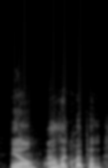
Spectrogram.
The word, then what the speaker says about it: Aliquippa: Aliquippa. But Aliquippa's in Pennsylvania, and and we'll see how many times I typed that when I was writing the script, but it's the Municipal Water Authority of Aliquippa confirmed that someone managed to take control of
